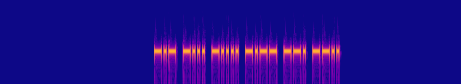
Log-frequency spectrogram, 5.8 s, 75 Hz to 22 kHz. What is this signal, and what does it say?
Morse code, heard as a keyed tone, about 40 wpm, 700 Hz. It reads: KB6YGZ
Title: USA Call Signs - 6 Characters - Repeated 2x - 40wpm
